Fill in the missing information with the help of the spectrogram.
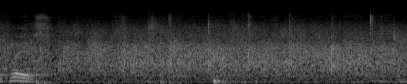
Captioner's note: applause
